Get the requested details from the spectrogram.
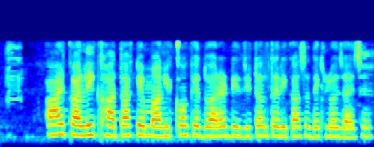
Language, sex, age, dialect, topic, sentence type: Maithili, female, 18-24, Angika, banking, statement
